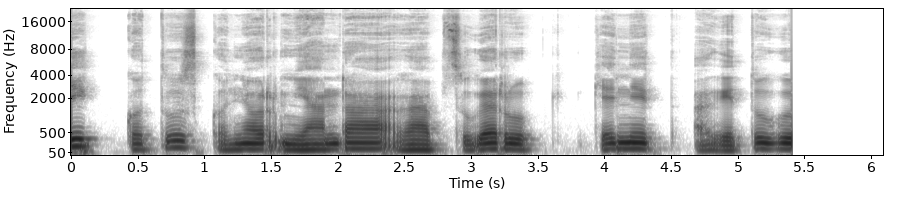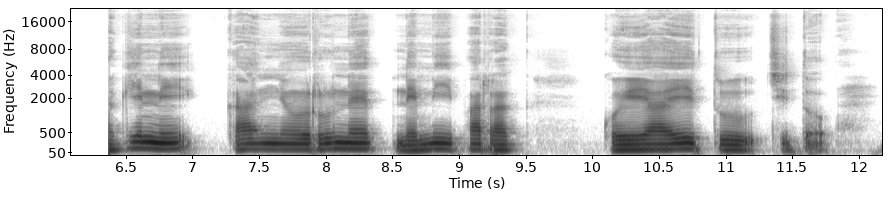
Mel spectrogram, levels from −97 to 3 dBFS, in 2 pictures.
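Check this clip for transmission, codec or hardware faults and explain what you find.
There is one fault, an audio dropout to silence. The speech cuts off at 5.4 s and returns at 6.37 s, leaving a gap of about 0.97 s that is silent, with no room tone or background hiss at all. The likely cause is that the input was lost, through a disconnected device, a failed link or a brief mute, while writing carried on with silence. Whatever was spoken in that second is gone. A natural pause would keep the room's noise floor, and packet-loss concealment would fill the gap with smeared or repeated sound rather than dead silence.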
